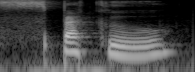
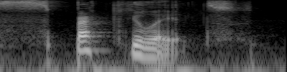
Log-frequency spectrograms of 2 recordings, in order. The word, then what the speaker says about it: speculate: accuse accumulate articulates speculate it is not spec you speculate no it is speculates molecule accurate it is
